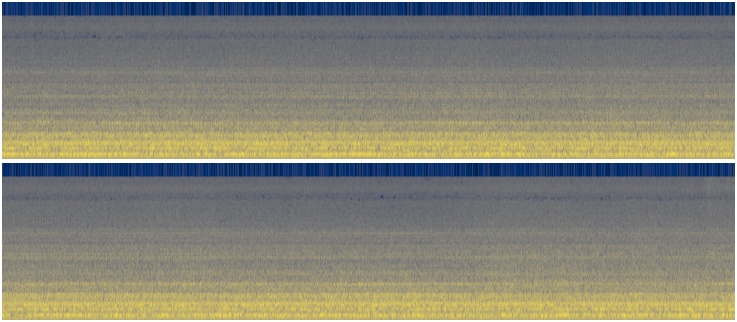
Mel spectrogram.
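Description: Wood lathe running at a steady speed, a constant hum with several held tones, while a cloth is held against the spinning resin pen blank to finish it.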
